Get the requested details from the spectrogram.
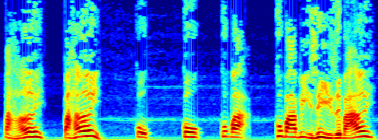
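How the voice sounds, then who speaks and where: A man voicing panicked young servants who shout and stammer for their mistress. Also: very high-pitched, animated, brisk, breathy edge, no room sound, soft background music, voice pushed up, full character voice.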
